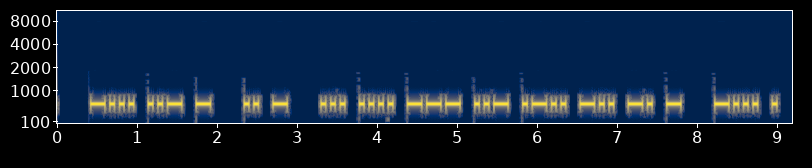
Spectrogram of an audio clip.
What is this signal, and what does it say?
Morse code, heard as a keyed tone, about 20 wpm, 610 Hz. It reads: BUT IT SHOULDNT BE
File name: 2011-04-mp3 / A SMALL TRANCEIVER 3 20WPM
